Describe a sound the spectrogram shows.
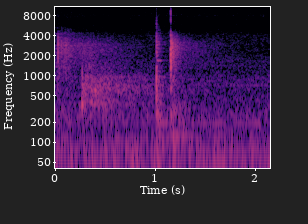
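A snooker cue strikes the cue ball with a sharp click.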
